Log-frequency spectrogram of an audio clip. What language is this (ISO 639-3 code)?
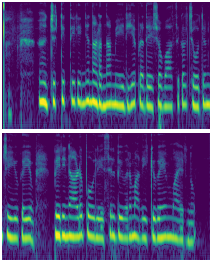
mal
